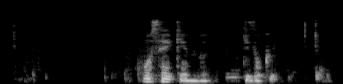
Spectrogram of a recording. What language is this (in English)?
Japanese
